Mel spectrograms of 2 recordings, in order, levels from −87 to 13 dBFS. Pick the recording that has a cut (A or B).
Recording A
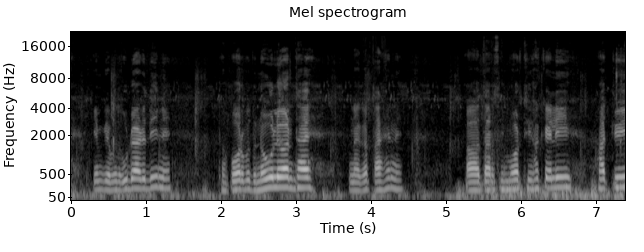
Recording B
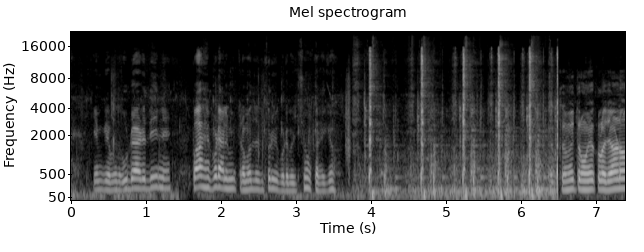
B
